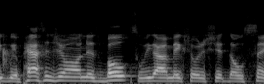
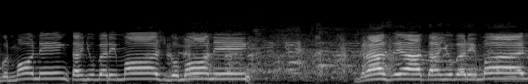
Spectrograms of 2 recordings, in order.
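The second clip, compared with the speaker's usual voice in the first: cheery loud, raised imitation of a Spanish speaker; Maduro; 4 semitones higher, 9 dB louder, slower than usual. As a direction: greet everyone in a hammed-up Spanish accent. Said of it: "he was like".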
